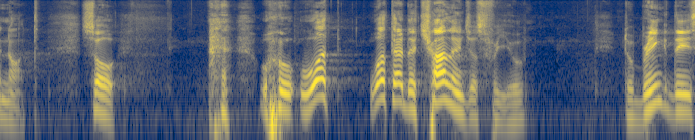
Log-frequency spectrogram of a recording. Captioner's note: chuckles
